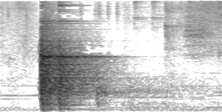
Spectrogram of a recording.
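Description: A single sharp, loud knock about half a second in, with a short ringing tail that fades within a second.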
